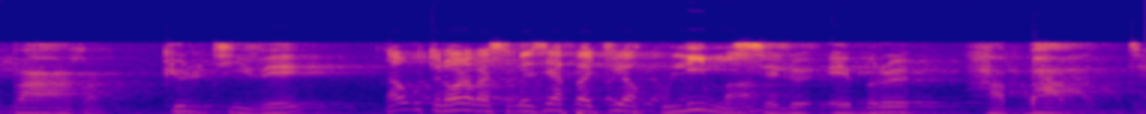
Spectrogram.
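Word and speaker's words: עבד: Le mot que nous voyons traduit par cultivé, c'est le hébreu habad. Comment ça se prononce ? A B A D. Ab A. Habat.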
